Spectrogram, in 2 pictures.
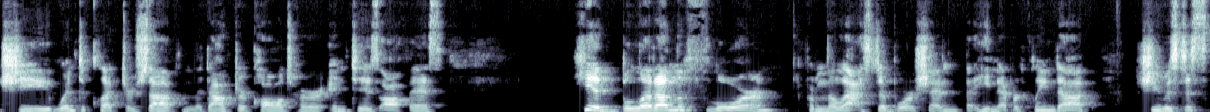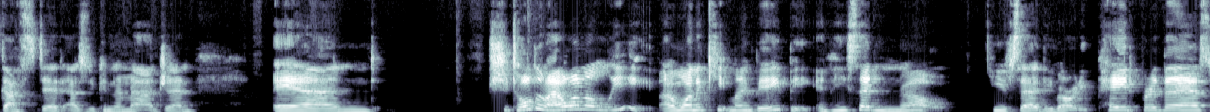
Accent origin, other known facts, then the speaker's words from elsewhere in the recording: Connecticut, United States; I grew up in Connecticut where I live now.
